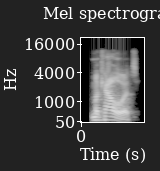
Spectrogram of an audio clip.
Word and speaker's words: Michalowicz: I don't even know how you say his last name. – Yeah, I think you said it right. Michalowicz.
